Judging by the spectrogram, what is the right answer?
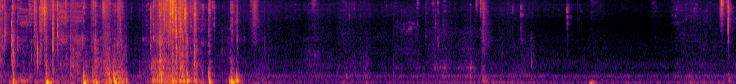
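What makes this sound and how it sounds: Long nails scratch and rub across the surface of a large, hollow corrugated cardboard shipping box held up close. Dense, bright scraping bursts fill the first two and a half seconds. Sparse, soft ticks and light scratches follow against a faint low hum.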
